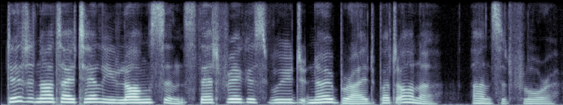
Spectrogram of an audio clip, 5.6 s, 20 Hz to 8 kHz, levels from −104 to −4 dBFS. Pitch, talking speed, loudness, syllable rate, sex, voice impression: 210 Hz, 170 wpm, -17 LUFS, 4.4 syllables/s, female, feminine, adult-like, tensed, slightly bright, soft, clear, intellectual, calm, friendly, reassuring, elegant, lively, slightly kind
